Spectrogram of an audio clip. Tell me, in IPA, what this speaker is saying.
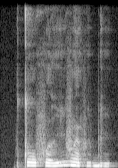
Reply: t o˧ f ə˨ ɣ iː˦ v ɛ̃˨ f i˧ b i˨

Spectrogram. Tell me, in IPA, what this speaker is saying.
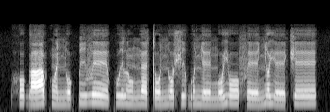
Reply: h o˧ ɡ aː˨˦ kʷ ɛ̃˨ ɲ o˨ k͡p i˧ v eː˦˨ kʷ i˧ l ũ˨ ŋ ɛ˨ t o˨ ɲ o˧ ʃ i˧ ɡʷ ə˧ ɲ eː˨ ŋ o˨˦ j oː˧ f eː˨ ɲ ə˦ j eː˨ t͡ʃ eː˦

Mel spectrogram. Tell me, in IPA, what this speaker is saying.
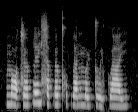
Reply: n̪ ɔː˨˩ t͡s œː˨˥ p̚ l e˥ j s ɐ˧ k̚ œː˧ kʷʰ ɪ˧ k̚ l ɐ˨˧ n m ɵ˨ ɥ t̪ uː˨˩ j kʷ aː˨ j

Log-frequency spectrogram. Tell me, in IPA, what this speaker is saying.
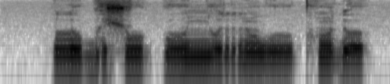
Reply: l u˦ b ɪ˦ ʃ uː˦ k͡p uː˦ ɲ u˦ r ũ˨ w uː˨ pʰ ũ˦ ɗ ʊ˦

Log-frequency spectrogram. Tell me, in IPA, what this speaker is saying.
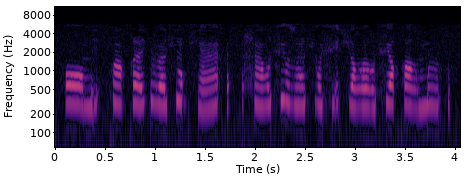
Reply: ɔː˧˩ m ḭ˩˥ ʔ q œ̃˧˩ q iː˧˩˧ ʔ v œ˩˥ ç õ˥˩ ʔ ç ɛ̃ː˩˥ ʔ | ɬ œ̃˧˩˧ ʁ fʲ o˥˩ z õ˩˥ ç o˧˩˧ fʲ ɛ̰˧˩ ç œ˧˩ ʁ ɯ˧˩ ʁ fʲ o˥˩ q ɤ˥˩ ʁ m ɯ˥˩ ʔ

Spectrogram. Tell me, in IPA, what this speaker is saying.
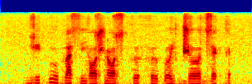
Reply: ɡ i ɠ u b a s j ɔ s ɳ ɔ s k ɯ h ɯ ɓ ɤ j d͡ʒ ɤ d͡z ɛ k

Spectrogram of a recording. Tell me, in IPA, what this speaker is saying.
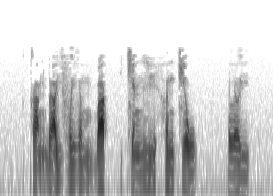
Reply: k a̰˧˨ ŋ ɗ a˨˦ j v ə˨˦ j l ə˧˩ m ɓ a˦˥ k̚ | t͡ɕ a˨˦ ŋ ɣ ḭ˧˥ h ə˧ n t͡ɕ ə˧ w | l ə˧ j

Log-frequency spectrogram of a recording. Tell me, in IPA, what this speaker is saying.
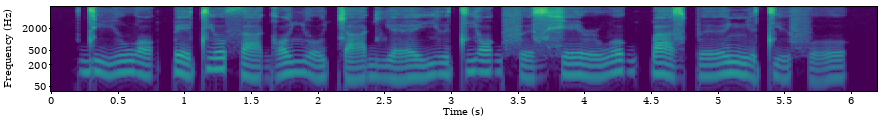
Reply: d iː˧˩˧ w ɔ˨˩ k͡p e˧˩˧ tʲ o˥ θ a˨˩ ɡ ɔ˨˥ ʎ o˧˩˧ c a˩˧ ɡ ʎ ɛː˩˧ j ɨ˦˨ tʲ j ɔ˥ ɡ f ɘ˨˩ z x e˦˨ ɹ w o˥ ɡ k͡p a˦˨ z p ɘː˨˥ ɲ ɘ˧˩˧ tʲ ɨ˧˩˧ f o˩˧

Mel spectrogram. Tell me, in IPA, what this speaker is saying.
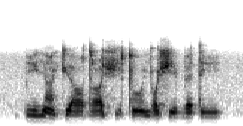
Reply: p i˥ j ã˩ kʲ aː˩ dˤ iː˩ fʲ o˩ t ɔ̃ː˩ j ɔ˥ xʲ e˥ b ɛ˥ t i˥

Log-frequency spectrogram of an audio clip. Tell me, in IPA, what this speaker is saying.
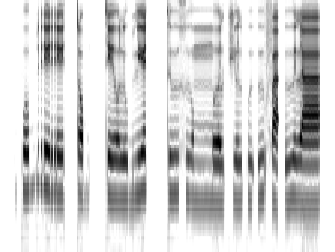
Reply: p o b r e r e tː ɔ b tː e o̯ l u b lʲ ɛ tː ɯ x ɯ o̯ mː ɤ l t͡ʃ ɯ l p ɯ ʔ ɯ f a ʔ ɯ l a

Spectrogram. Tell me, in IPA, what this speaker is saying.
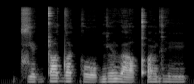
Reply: t͡ɕ e ɡ ʈ i dˤ i k o ɡ ĩ ð a qʼ ɐ̃ ɡ ɦ i

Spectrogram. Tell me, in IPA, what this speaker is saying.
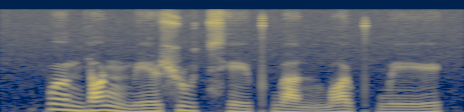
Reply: p ɤ˥˧ n̪ j ɑ˥˩ ŋ m e˧˥ ɪ̯ ʂ u˧˥ t͡sʰ e˧˥ ɪ̯ pʰ w a̰˨˩ n m ɑ˥˩ ʊ̯ pʰ w e˧˥ ɪ̯

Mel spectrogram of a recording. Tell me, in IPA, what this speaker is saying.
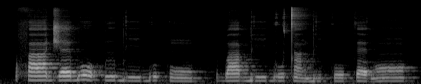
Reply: f aː˧ d͡ʒ ɛ˧ b o˦˨ k͡p ɨ˦ b iː˨ b u˦ k ũ˨ | b aː˦ ɡ͡b iː˧ ɡ u˨˦ t ã˨ ɡ͡b i˨ k u˨˦ k ɛ˦˨ ɡ ɔ̃˧

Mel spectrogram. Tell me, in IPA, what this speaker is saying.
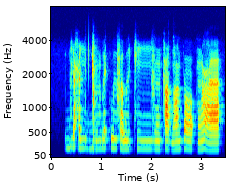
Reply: b i ħ iː d ɟ ɔ ɡ m b ɛ k w ɨ f ɐ w ɨ c iː v õ k i dˤ ẽ ɡ p ɔː k õ ʕ a

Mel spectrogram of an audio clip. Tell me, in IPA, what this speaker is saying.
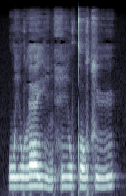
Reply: w iː˧ w l ɛː˥ j iː˨˩ ŋ h iː˨ w t̪ o˨˥ w t͡s yː˨˧

